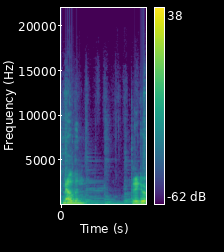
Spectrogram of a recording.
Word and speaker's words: Melbourne: Sylvia from Melbourne, she wanted me to pronounce it the way that Aussies pronounce it. I would usually say say Melbourne, but that's wrong. It's Melbourne.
